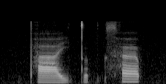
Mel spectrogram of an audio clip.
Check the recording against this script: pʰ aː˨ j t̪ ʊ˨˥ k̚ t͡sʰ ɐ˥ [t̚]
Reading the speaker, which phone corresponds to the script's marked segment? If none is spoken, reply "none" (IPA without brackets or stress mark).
p̚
